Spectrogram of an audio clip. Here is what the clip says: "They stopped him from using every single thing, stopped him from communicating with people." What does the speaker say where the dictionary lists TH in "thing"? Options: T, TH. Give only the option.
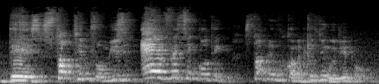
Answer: T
